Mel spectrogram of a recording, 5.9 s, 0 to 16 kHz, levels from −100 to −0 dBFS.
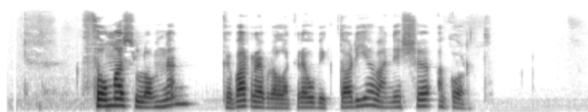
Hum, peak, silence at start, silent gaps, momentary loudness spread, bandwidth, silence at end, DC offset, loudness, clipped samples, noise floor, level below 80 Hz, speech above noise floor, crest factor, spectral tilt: none; -2 dBFS; 0.9 s; none; 16 LU; 10.5 kHz; 1.25 s; under 0.1%; -24 LUFS; under 0.1%; -78 dBFS; -76 dBFS; 55 dB; 24 dB; -6 dB/octave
